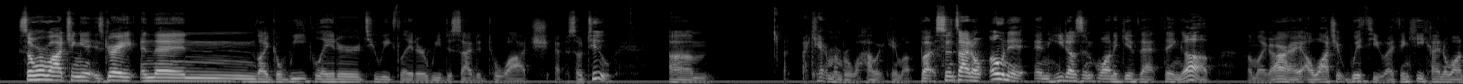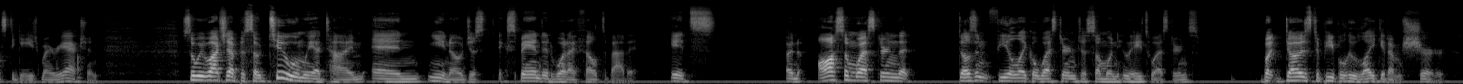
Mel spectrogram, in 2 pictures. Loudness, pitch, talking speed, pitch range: -29 LUFS, 125 Hz, 215 wpm, 120-145 Hz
